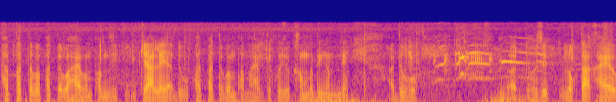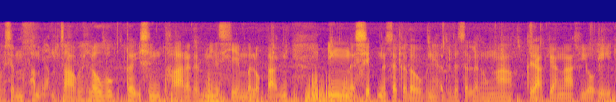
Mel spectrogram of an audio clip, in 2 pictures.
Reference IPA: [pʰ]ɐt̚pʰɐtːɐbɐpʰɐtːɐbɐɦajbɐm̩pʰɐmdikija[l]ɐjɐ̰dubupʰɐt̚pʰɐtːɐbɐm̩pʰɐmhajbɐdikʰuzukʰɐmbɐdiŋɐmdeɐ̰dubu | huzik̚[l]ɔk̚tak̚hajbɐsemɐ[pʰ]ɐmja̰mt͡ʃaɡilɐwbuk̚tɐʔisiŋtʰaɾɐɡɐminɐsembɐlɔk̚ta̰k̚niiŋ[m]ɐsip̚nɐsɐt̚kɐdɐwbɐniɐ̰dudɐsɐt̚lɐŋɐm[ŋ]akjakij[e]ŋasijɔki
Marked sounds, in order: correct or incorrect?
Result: correct, correct, correct, correct, incorrect, correct, incorrect

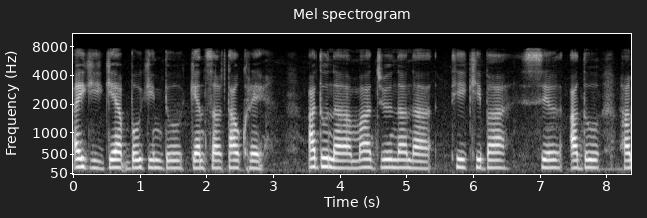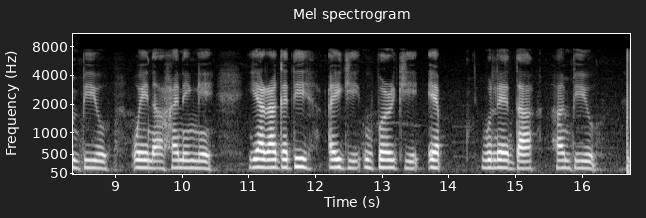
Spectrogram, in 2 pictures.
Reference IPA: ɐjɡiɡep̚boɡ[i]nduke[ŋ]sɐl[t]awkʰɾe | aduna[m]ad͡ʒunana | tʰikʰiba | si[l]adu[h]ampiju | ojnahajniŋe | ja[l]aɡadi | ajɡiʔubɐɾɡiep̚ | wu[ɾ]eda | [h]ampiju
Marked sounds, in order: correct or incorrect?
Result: correct, incorrect, correct, correct, correct, correct, incorrect, incorrect, correct

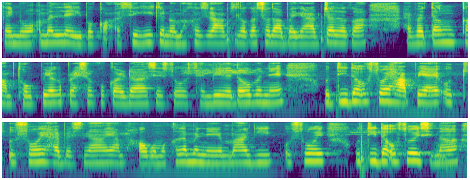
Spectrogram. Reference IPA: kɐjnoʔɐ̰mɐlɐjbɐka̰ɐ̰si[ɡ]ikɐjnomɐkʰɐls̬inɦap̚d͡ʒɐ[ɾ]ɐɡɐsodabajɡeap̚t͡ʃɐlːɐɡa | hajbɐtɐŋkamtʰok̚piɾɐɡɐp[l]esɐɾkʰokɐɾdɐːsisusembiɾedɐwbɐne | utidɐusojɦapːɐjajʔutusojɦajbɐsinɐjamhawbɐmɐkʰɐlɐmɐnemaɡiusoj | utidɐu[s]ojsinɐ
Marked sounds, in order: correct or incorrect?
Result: correct, incorrect, incorrect, correct

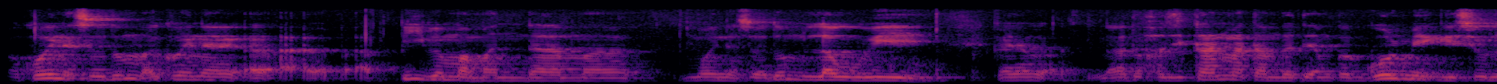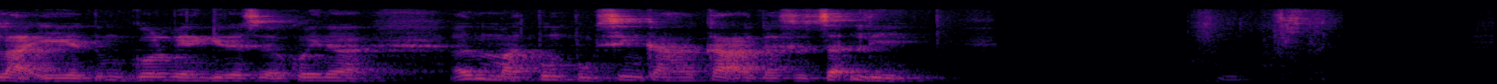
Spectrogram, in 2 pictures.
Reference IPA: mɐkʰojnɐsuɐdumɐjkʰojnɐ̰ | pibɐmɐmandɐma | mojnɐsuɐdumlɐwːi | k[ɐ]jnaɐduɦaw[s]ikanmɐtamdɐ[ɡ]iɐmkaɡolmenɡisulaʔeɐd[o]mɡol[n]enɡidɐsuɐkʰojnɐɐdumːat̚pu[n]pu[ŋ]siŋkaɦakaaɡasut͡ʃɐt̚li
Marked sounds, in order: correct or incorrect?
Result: incorrect, incorrect, incorrect, incorrect, incorrect, incorrect, correct

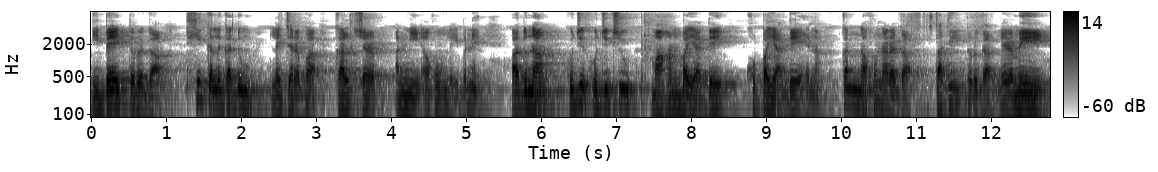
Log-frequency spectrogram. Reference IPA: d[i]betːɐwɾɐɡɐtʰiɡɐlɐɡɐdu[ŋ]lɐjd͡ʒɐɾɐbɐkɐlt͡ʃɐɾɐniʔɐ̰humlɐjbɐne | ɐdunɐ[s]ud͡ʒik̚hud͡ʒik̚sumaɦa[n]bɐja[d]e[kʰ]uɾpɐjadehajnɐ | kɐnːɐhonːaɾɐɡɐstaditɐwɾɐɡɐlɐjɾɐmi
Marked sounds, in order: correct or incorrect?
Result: correct, incorrect, incorrect, correct, correct, correct

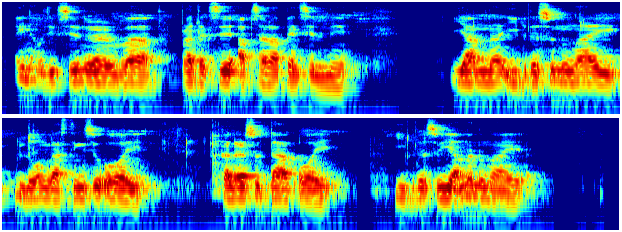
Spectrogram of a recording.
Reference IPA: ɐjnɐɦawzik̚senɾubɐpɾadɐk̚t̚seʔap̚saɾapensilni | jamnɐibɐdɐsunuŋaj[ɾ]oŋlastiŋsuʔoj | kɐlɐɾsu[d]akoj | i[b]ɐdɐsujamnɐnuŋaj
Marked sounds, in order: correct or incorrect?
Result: incorrect, correct, correct

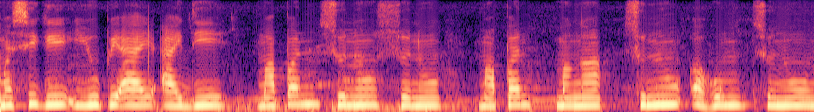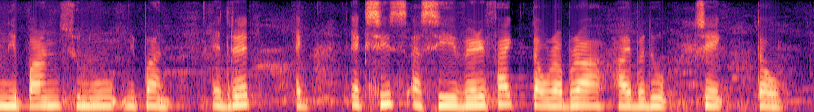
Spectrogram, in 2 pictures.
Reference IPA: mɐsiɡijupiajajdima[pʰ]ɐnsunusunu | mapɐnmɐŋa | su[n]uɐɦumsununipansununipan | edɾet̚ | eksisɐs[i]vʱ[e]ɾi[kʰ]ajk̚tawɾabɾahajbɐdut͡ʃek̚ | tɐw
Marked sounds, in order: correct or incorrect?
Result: incorrect, correct, correct, correct, incorrect

